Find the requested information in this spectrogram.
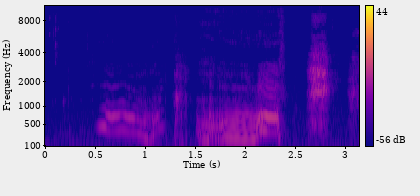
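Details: Shetland Sheepdog in an affectionate mood, suddenly turning playful: drawn-out whining cries that bend up and down in pitch, two longer wavering whines followed by a brief higher yelp-like sound.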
